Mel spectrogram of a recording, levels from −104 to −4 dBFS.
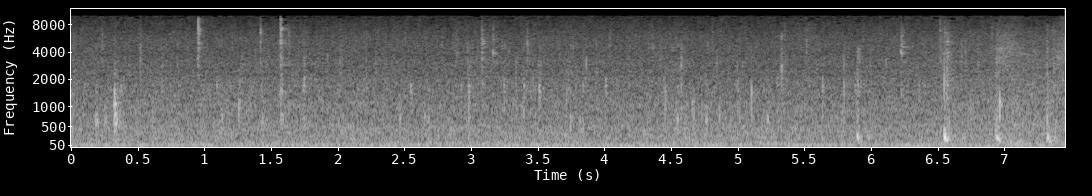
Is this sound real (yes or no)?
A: yes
